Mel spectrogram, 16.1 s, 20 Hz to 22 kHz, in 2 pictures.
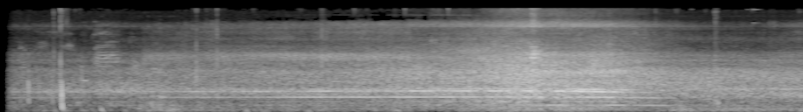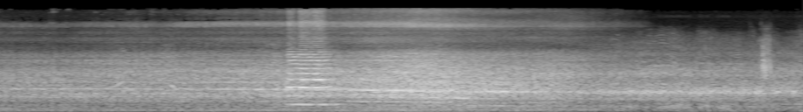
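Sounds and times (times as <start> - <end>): traffic: 0.1 - 16.0.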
